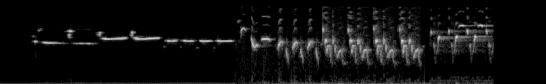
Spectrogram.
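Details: Spanish Timbrado canary song played as training audio for canaries in 2014–2015: clear, level, whistled notes stepping between pitches, followed by a dense stretch of rapid, varied chattering syllables.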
